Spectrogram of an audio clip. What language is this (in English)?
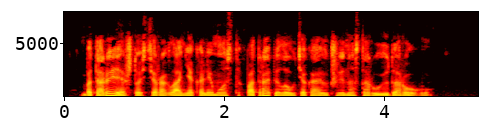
Belarusian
